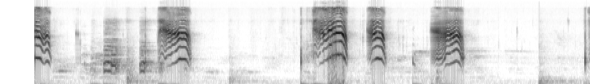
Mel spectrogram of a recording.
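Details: Frog known locally as khiat chana or khiat mo, its call used as a lure for catching birds, chickens and other fowl; loud harmonic squeaky calls that bend up and down in pitch, given in short bursts with clicks and gaps of silence.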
